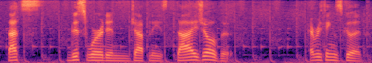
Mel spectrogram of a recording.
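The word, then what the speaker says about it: 大丈夫: Daijoubu? Try to emulate that pronunciation, that intonation. Daijoubu. Up in the middle and back down again.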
